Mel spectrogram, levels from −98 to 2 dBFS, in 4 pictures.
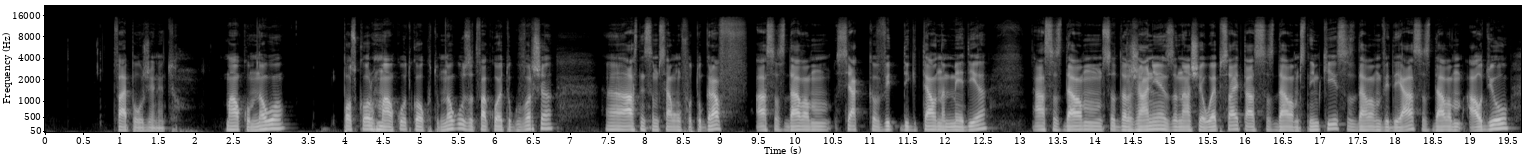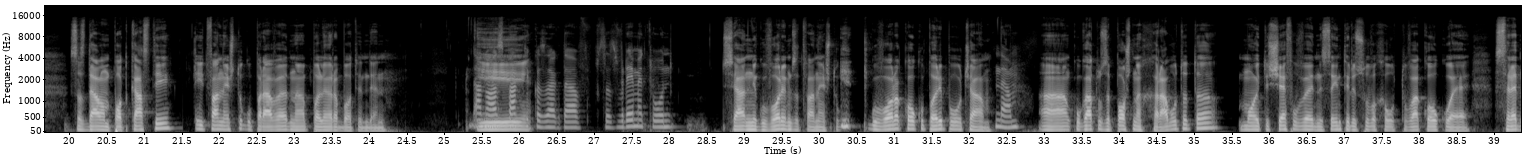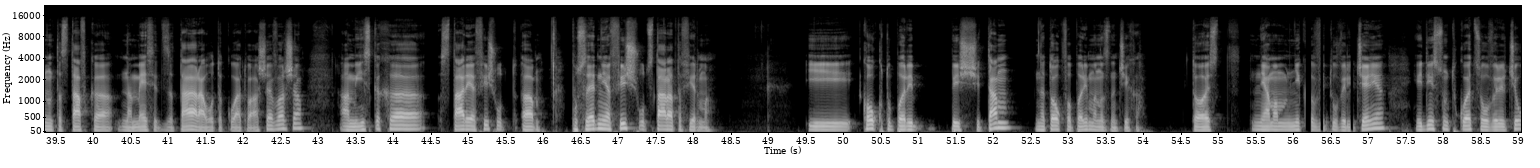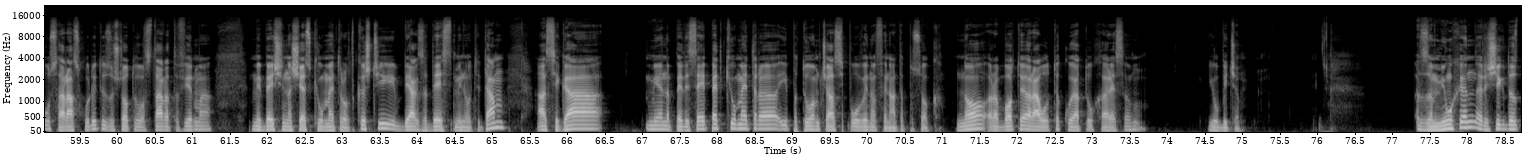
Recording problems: choppy; very; at 56 s; 13% of the speech affected

